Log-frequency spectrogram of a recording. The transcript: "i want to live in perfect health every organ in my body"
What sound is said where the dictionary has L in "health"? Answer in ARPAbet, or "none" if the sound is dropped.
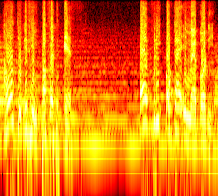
none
